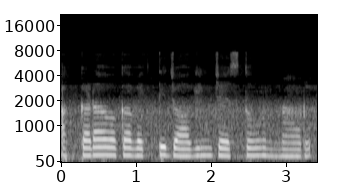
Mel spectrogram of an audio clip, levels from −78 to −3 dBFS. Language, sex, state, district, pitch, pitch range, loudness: Telugu, female, Telangana, Hyderabad, 200 Hz, 185-205 Hz, -19 LUFS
